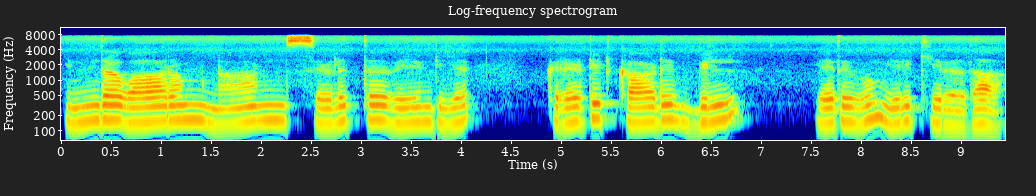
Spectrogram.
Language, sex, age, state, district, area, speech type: Tamil, male, 45-60, Tamil Nadu, Pudukkottai, rural, read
